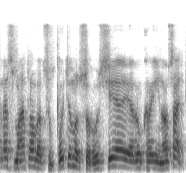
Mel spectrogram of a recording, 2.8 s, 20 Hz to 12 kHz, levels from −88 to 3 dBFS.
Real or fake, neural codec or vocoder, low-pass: fake; codec, 16 kHz, 6 kbps, DAC; 7.2 kHz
